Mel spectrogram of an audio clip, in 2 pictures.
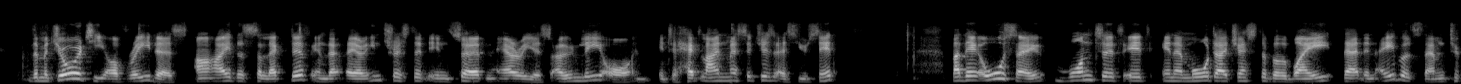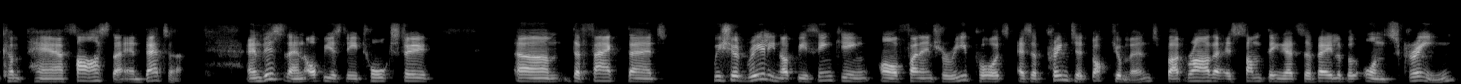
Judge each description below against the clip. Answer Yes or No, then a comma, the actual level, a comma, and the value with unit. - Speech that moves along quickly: No, average, 150 wpm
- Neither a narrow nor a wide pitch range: Yes, average, 4.9 semitones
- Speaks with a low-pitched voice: No, medium, 155 Hz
